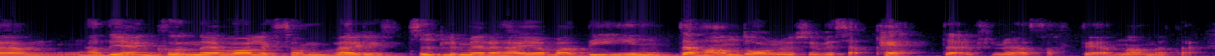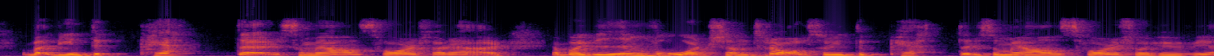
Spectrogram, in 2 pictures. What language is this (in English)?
Swedish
